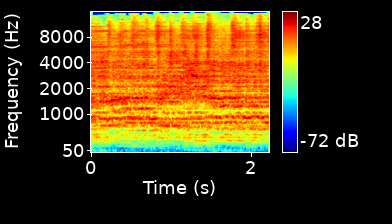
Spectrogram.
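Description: Live band music with electric guitar and many voices singing together, a concert audience singing along over the band.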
